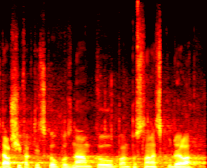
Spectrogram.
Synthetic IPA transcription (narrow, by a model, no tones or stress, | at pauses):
zdalʃiːfak̚t̪ɪt͡sko̞wpoznaːmko̞wpanposlanɛt͡skudɛla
